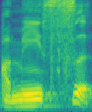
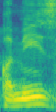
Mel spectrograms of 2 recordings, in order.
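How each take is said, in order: First: The word ends with an s sound. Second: The word ends with a z sound. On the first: This is the correct original form. The speaker calls it right. "लेकिन है कमीस, स है" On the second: This is the common but mistaken form. The speaker calls it wrong. "चलता है कमीज़"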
